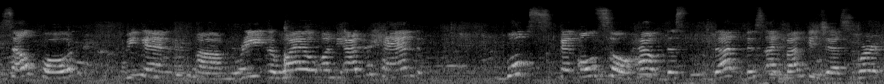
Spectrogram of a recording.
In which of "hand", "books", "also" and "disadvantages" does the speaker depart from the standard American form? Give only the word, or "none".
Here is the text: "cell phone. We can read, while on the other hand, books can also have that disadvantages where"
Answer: disadvantages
